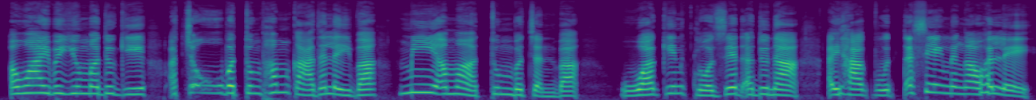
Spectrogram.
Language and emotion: Manipuri, surprised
